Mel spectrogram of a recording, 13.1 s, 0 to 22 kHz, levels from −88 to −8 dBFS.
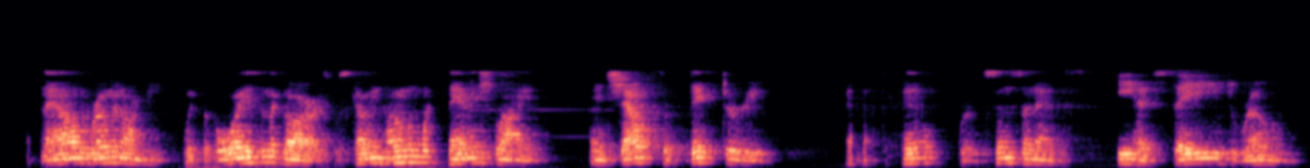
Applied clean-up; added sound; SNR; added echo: neural mask model DeepFilterNet 3.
